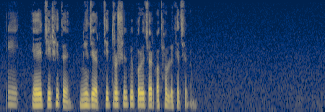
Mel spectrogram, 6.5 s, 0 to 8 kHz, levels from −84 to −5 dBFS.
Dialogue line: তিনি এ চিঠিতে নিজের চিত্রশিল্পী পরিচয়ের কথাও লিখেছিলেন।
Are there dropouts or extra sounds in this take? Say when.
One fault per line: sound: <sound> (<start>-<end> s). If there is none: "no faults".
no faults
